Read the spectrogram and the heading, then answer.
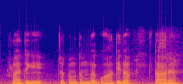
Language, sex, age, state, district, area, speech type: Manipuri, male, 45-60, Manipur, Tengnoupal, urban, spontaneous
